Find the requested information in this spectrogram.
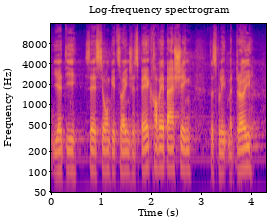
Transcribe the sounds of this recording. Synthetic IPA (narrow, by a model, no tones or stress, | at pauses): jɛd̥i | sɛsjoːnɡ̥ɪtsoɛɪnʃəsb̥eːkʰɑveːbæʃɪŋ | d̥ɑsb̥liːp̚məd̥rœʏ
